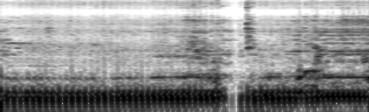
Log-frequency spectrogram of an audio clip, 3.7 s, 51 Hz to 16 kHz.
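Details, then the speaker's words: Euro 150 motorcycle with primary-type stator, stator and spark plug already replaced: engine thumps at idle, briefly cuts out and catches, hard starting and stalls when clutch released; weak spark from a burnt ignition lead. "namamatay p ganon sig nga Ayon so hard starting pag binibitaw yung clutch k namamatay"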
